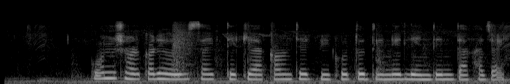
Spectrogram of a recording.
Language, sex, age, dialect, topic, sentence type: Bengali, female, 18-24, Rajbangshi, banking, question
